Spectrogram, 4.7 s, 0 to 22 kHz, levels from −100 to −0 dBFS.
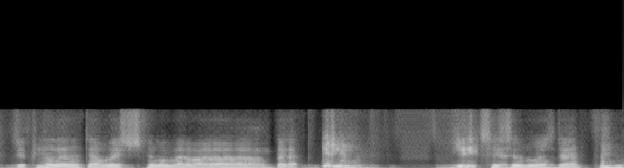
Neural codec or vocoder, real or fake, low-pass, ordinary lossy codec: codec, 16 kHz, 0.5 kbps, FreqCodec, smaller model; fake; none; none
